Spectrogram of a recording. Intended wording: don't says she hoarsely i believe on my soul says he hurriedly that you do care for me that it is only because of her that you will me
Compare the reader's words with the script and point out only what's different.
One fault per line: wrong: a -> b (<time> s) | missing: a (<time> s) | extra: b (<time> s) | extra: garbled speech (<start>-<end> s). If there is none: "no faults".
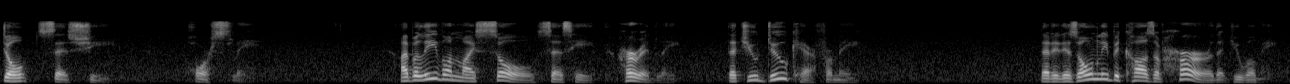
no faults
